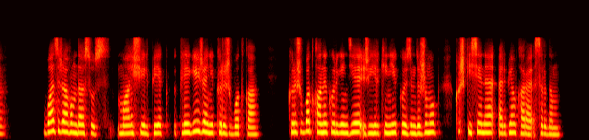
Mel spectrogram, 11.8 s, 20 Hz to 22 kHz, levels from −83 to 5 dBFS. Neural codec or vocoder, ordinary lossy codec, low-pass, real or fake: codec, 16 kHz, about 1 kbps, DyCAST, with the encoder's durations; MP3, 64 kbps; 7.2 kHz; fake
